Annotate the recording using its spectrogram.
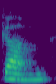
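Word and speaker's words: gam: with you today is gum and it sounds just like it's spelled for those of you who are English speakers its gum and it's what's called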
